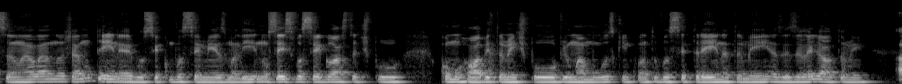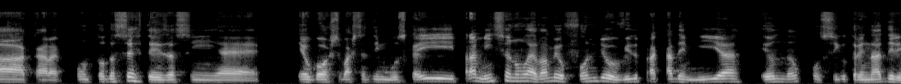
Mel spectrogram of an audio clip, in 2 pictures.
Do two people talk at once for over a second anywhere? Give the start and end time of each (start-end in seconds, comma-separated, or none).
none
